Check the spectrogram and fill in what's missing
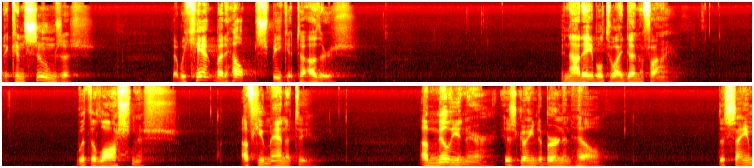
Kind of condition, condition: setting, large echoing room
